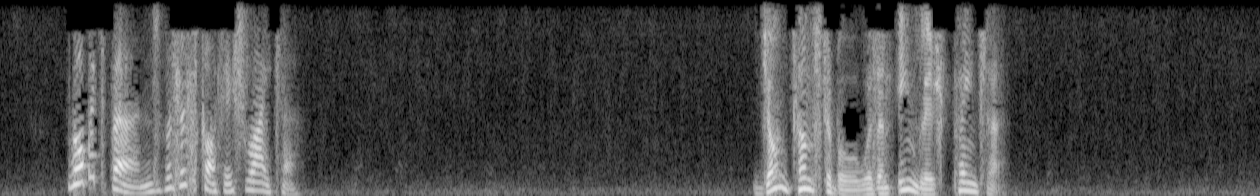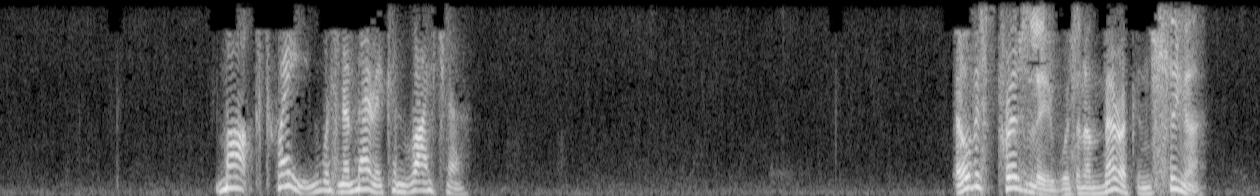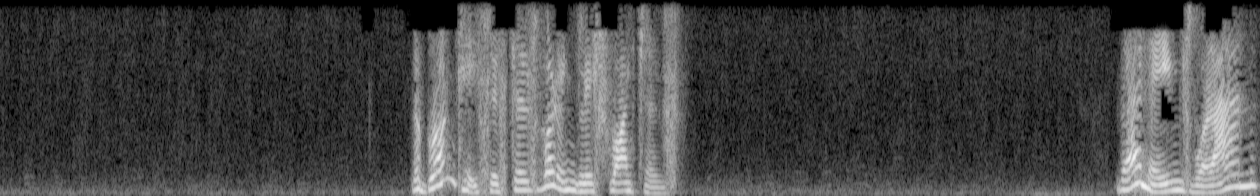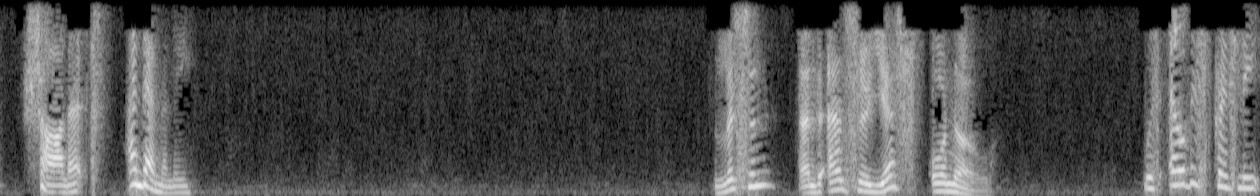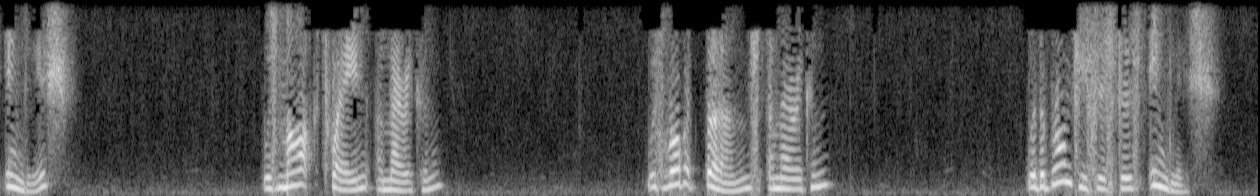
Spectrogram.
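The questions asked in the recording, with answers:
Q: Was Mark Twain American?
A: Yes

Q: Was Robert Burns American?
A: No

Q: Were the Bronte sisters English?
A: Yes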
